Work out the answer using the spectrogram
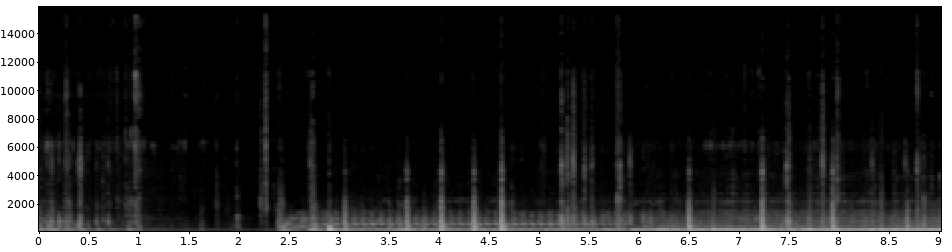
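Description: Old VW Polo being restarted after stalling: a few seconds of quiet with light clicks, then the starter cranks with a steady whine for about three seconds. The engine catches and runs, growing louder toward the end.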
